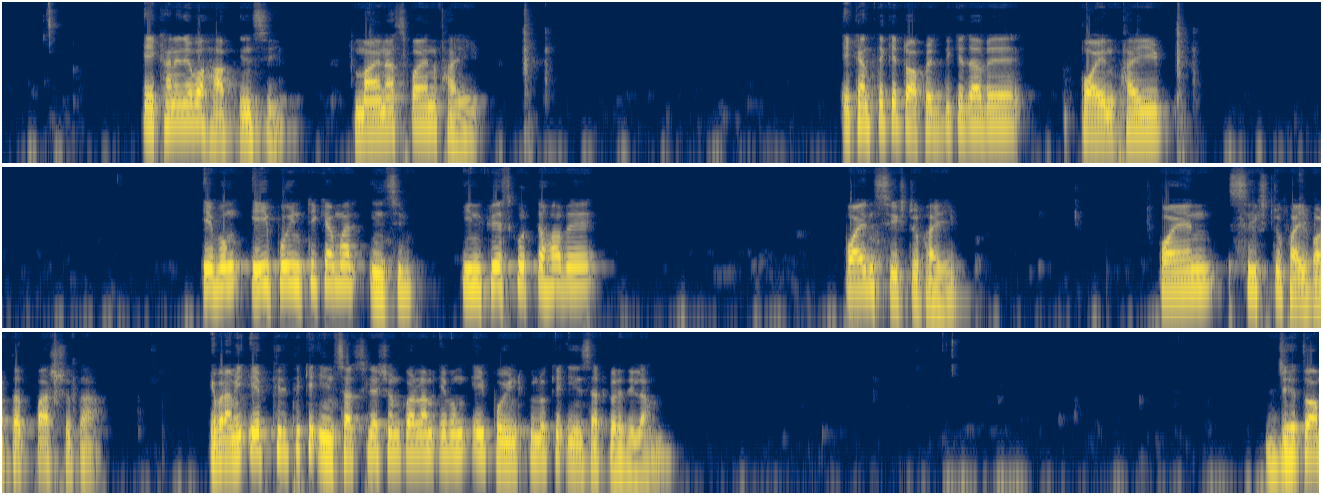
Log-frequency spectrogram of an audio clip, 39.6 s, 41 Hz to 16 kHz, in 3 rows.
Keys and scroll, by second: 2.8 Down, 3.6 KP_Subtract, 4.2 KP_Decimal, 4.6 KP_5, 5.4 Return, 10.4 Down, 11.0 KP_Decimal, 11.4 KP_5, 11.9 Return, 24.2 Down, 25.0 KP_Decimal, 25.7 KP_6, 26.0 KP_2, 27.1 Return.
